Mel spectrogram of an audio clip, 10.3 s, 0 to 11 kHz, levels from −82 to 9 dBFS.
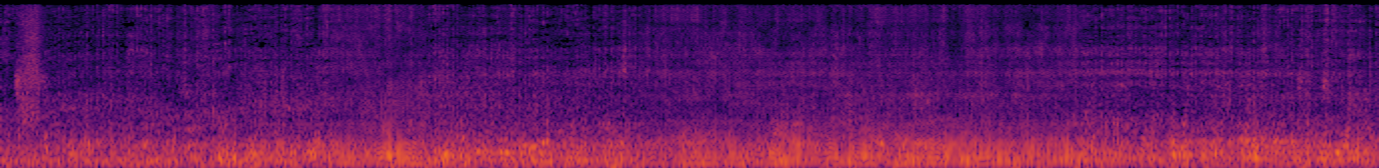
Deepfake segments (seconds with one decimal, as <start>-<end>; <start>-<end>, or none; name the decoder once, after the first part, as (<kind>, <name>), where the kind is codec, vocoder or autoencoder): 2.5-3.2 (vocoder, WaveNeXt); 4.8-8.1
